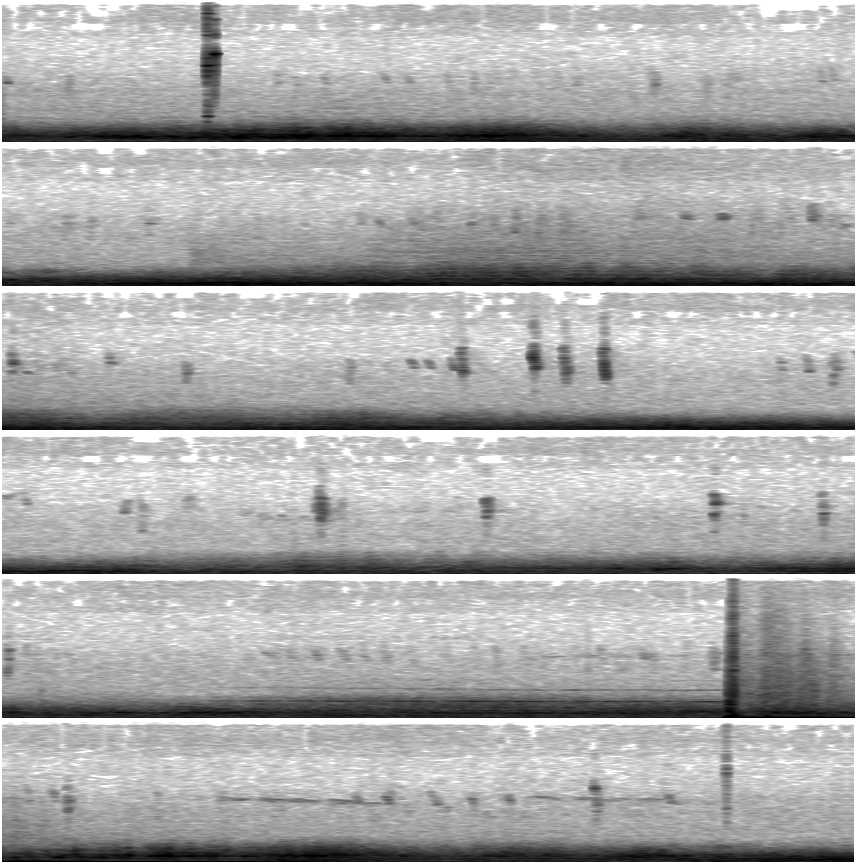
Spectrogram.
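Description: In the Broken Arrow war game, a jet aircraft roars overhead in a sustained rumbling drone, then a sudden heavy explosion booms loudly about two-thirds of the way through, followed by lingering rumble.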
